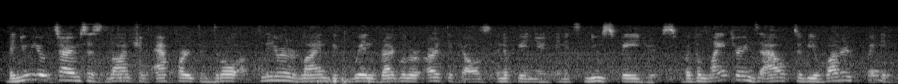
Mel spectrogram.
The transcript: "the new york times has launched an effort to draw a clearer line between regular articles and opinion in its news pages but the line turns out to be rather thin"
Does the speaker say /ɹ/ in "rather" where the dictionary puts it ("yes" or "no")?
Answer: no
